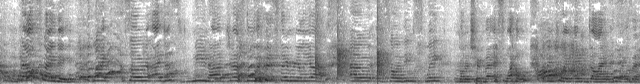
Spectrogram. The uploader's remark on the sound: Recorded live at The Basement Theatre.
